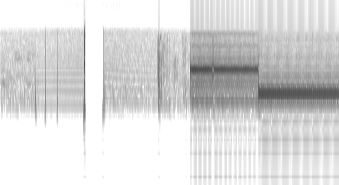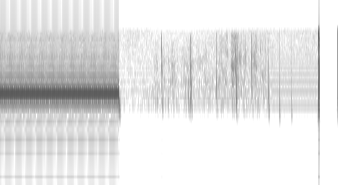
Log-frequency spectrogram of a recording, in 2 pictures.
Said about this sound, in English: Guthrie Air, stand by for tones.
